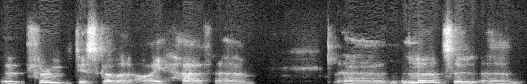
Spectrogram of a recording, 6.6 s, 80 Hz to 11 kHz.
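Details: Adult male with aphasia after a massive 2013 stroke that left him paralyzed; five strokes (2007–2015), cerebral amyloid angiopathy; mainly word fluency, worse when tired or stressed, with reading and writing difficulty; aphasia.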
